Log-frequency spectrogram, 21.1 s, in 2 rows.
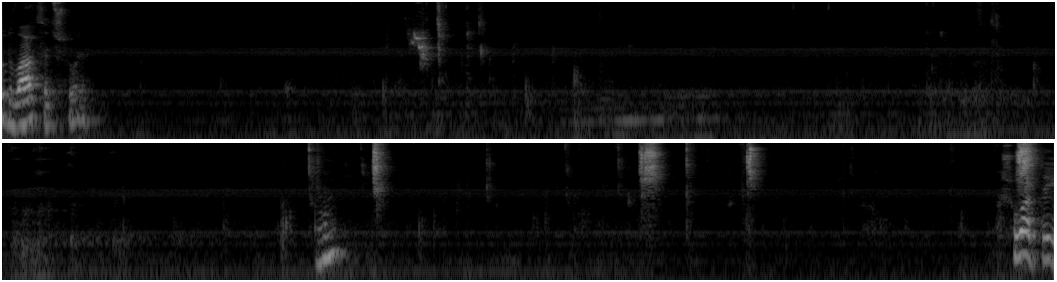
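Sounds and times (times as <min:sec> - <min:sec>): person chewing fruit: 0:01.8 - 0:20.5
wet mouth sounds: 0:03.8 - 0:06.4.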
